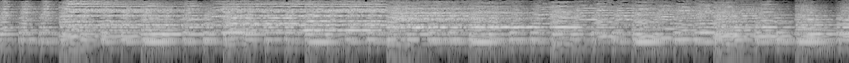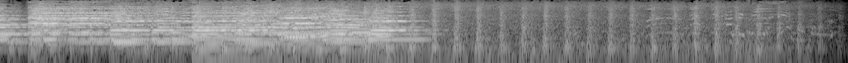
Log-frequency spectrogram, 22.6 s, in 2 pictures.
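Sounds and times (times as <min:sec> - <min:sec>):
train whistle: 0:00.0 - 0:08.2, 0:11.7 - 0:17.2
viola accompaniment: 0:00.0 - 0:17.1.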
